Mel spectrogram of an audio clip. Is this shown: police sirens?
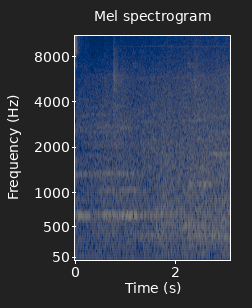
no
